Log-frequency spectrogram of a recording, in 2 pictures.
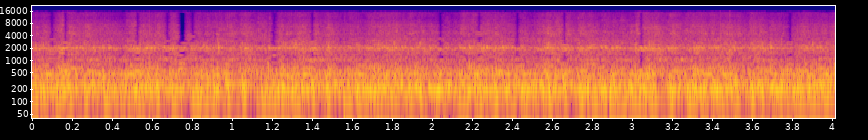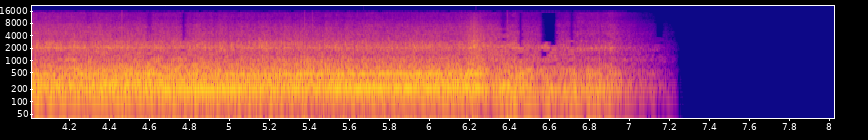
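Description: A car engine running loudly, its pitch rising in a rev between about four and six seconds in, then cut off and fading out to silence about a second later.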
